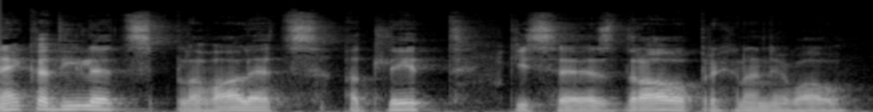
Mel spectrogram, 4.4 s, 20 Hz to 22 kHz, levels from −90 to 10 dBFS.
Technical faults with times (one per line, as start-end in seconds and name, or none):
none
